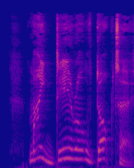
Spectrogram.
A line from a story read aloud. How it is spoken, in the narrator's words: she cried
